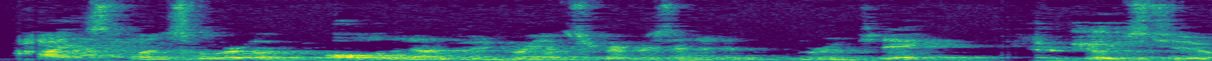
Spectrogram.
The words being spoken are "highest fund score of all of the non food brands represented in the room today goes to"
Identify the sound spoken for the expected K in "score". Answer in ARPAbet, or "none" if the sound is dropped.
none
